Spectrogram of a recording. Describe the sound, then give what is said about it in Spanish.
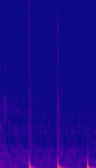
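Three dry, dull thuds land at a steady, even pace, imitating the heavy heel strikes of someone walking barefoot on a second floor. They sound low, with quiet gaps between and no talking. “Como cuando andas descalzo en un segundo piso y alcanzas a escuchar el talonazo.”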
